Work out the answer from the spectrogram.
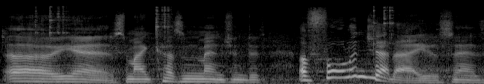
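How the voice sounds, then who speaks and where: An actor playing a cruel, haughty young Sith lord in an audio drama, with a mocking, theatrical, drawn-out delivery. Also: male voice, medium pitch, big pitch swings. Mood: coolly menacing. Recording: long hall reverb, noisy audio drama.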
